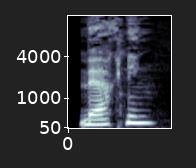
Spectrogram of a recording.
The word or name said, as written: mørkning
